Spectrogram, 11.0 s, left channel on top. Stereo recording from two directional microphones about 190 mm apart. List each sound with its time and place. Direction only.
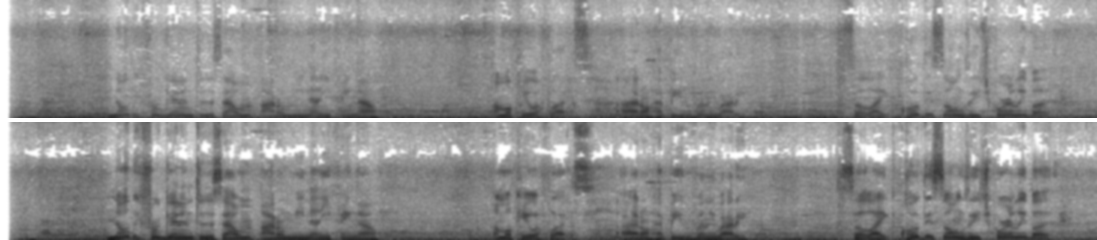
1.1 s speech: 35° right (ahead or behind)
5.0 s speech: 10° right (ahead or behind)
7.0 s speech: 30° right (ahead or behind)
8.5 s speech: 25° right (ahead or behind)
